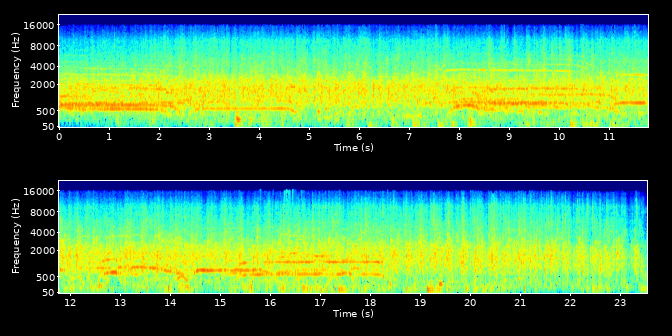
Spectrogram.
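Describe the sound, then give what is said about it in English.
A crowd applauds loudly and steadily for over twenty seconds as Kumail Nanjiani, Michael Hitchcock, Ricky Lindholm and Zach Galifianakis are brought out, with scattered whoops and high cheers rising above the clapping before it eases slightly at the end. “Let's get them out here. Give it up, everybody, for Kumail Nanjiani, Michael Hitchcock, Ricky Lindholm, and Zach Galifianakis.”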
